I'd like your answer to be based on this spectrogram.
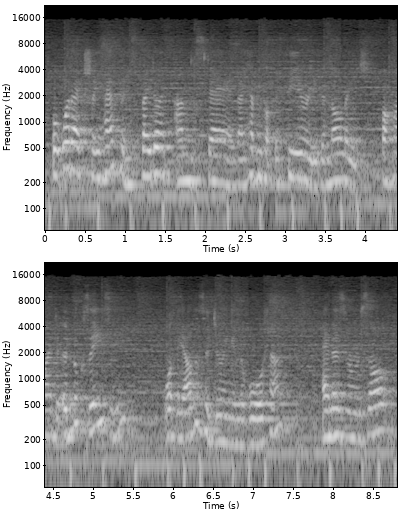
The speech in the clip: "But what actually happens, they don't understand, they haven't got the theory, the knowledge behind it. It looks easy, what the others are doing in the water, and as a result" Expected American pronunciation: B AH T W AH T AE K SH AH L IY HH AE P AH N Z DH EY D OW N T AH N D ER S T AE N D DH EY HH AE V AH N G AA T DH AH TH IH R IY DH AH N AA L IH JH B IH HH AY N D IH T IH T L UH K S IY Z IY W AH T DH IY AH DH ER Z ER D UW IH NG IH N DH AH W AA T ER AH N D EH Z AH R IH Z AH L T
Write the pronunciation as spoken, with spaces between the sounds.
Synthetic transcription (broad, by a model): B AH T W AH T AE K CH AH L IY HH AE P AH N Z DH EY D OW N T AH N D ER S T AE N DH EY HH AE V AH N G AA T DH AH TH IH R IY DH AH N AA L IH JH B IH HH AY N D IH T IH T L UH K S IY Z IY W AH T DH IY AH DH ER Z ER D UW IH NG IH N DH AH W AA T ER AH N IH Z AH R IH Z AH L T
